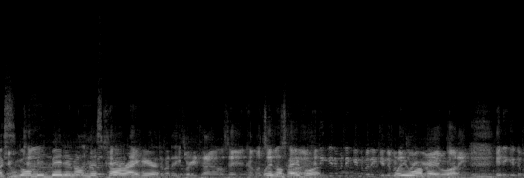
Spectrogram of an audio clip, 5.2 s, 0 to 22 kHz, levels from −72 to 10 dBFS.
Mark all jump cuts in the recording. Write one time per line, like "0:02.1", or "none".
none

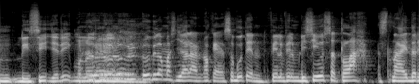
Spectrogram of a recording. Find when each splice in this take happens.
0:01.0

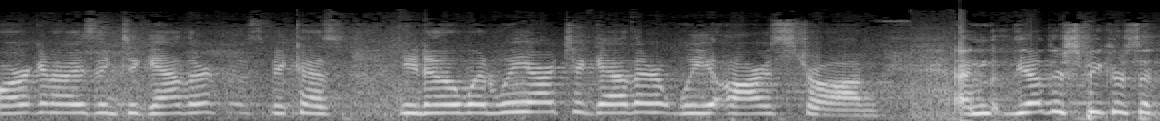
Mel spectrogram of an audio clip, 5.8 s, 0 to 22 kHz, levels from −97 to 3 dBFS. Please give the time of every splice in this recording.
0:01.3
0:04.5

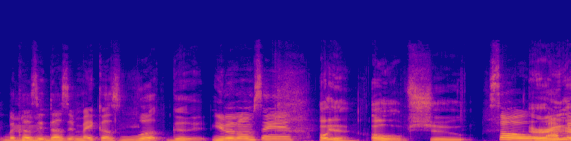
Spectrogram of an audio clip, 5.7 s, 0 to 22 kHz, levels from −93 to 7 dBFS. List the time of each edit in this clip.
none

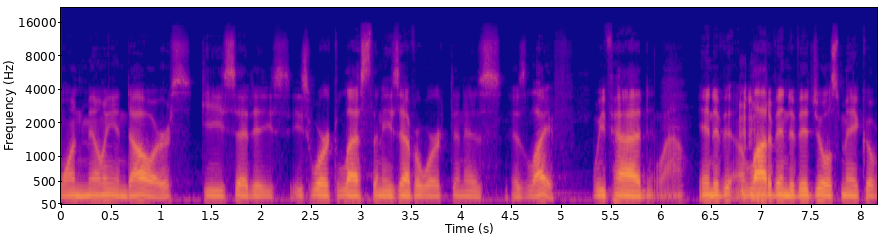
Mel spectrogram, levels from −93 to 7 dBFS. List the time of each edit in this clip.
0:01.4
0:05.3

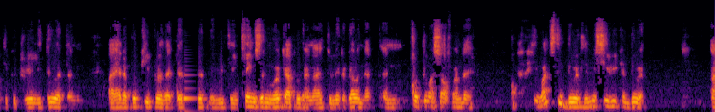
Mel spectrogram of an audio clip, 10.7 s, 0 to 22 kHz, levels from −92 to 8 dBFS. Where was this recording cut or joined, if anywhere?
0:03.6
0:04.6

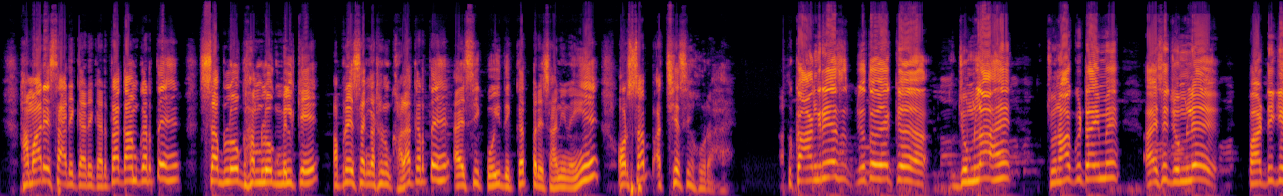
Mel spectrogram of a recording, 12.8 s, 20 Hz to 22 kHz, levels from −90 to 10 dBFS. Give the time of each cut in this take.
0:07.8

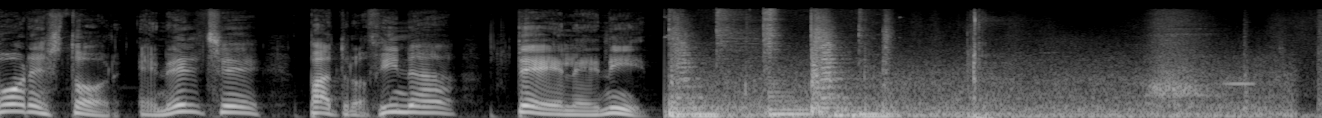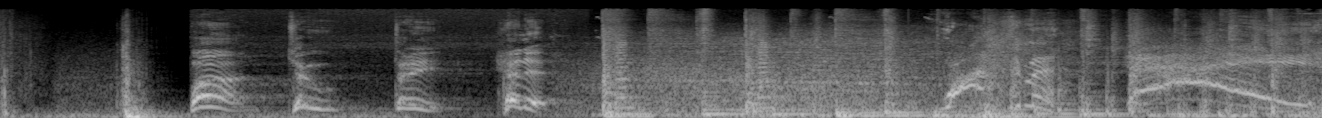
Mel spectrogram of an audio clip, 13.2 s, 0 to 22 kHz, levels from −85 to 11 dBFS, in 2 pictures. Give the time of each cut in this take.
0:03.2

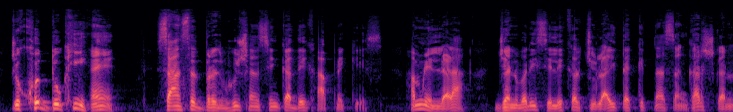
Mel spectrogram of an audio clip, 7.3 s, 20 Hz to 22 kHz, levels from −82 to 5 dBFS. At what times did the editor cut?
none

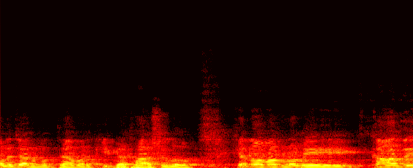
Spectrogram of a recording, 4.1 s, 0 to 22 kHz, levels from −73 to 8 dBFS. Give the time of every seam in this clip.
none

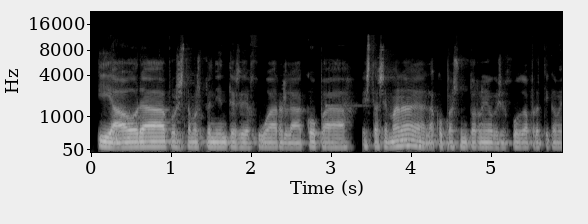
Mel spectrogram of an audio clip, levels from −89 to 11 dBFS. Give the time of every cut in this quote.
none

